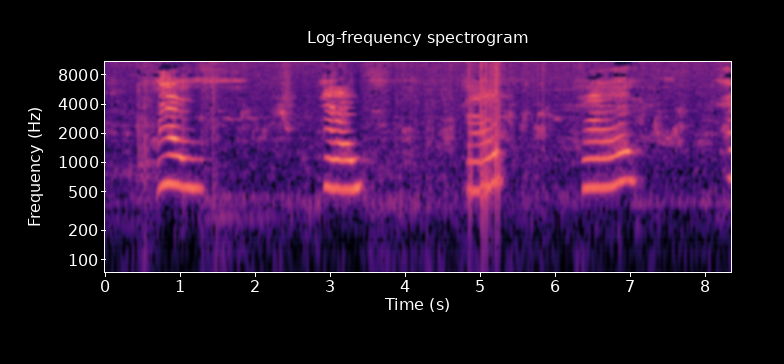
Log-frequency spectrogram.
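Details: Cat giving four clear, drawn-out meows, each steady in pitch with a slight rise at the end, spaced about two seconds apart, with a short click and a faint rattle between them.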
